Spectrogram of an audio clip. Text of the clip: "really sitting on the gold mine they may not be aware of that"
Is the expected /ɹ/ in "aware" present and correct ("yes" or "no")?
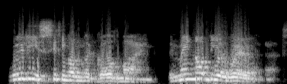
yes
